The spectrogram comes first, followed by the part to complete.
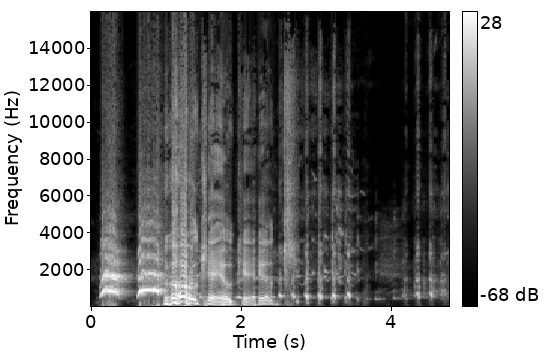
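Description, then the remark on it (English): A person demonstrates a scream: a piercing, very loud human scream overloads the microphone into harsh distortion, then trails off into a string of breathy laughs fading quieter toward the end. “You still clipped the mic.”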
